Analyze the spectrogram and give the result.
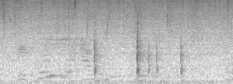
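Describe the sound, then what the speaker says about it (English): Cubed acorn squash dropped back into a hot pan with a faint sizzle, a few soft clinks and scrapes of stirring standing out against the quiet frying. "We want to add it back to the pan."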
